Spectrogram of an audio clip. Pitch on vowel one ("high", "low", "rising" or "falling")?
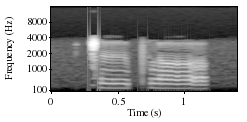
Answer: low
